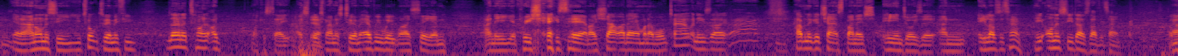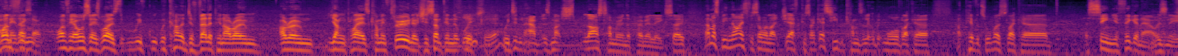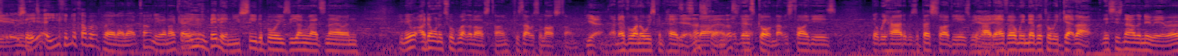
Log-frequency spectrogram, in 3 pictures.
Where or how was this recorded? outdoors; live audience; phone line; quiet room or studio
outdoors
